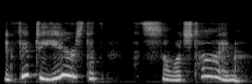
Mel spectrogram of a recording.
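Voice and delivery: a timid maid caught out, sorry and panicking; flustered clumsy maid. Acted. Maid Felicia apologises to butler Jacob and then drops the snacks, in a high flustered voice.

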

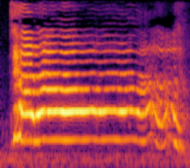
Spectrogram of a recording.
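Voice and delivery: high, loud, sung reveal; long, ringing high note; triumphant flourish. Acted. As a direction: sing it out like a big reveal. Triumphant flourish after the punchline.

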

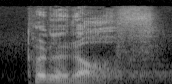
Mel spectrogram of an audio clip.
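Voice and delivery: low, flat command, PUT hit; low firm retort. Acted. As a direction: cut the excuse short. Repeated retort, much lower.

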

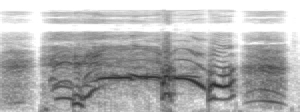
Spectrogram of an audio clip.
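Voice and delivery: very high, loud shrieking laugh. Real, not acted. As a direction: burst into a squeal of laughter.

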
